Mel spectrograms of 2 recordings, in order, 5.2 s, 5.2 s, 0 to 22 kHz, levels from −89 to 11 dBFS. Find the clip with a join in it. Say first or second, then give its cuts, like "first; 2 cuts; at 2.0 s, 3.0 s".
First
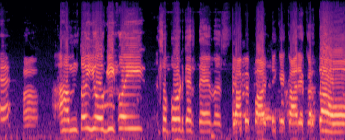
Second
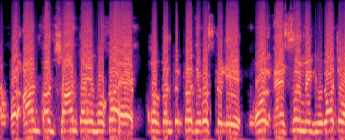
first; 1 cut; at 3.3 s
